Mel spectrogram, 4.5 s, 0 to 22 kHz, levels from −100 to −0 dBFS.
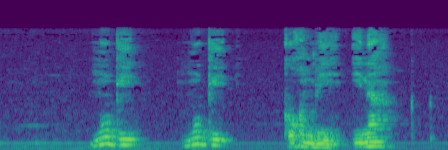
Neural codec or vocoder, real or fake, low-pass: none; real; 9.9 kHz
